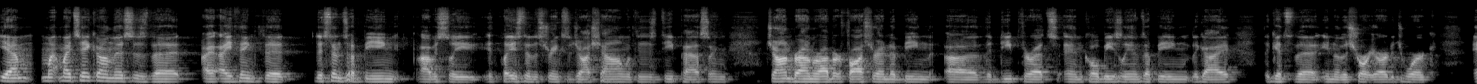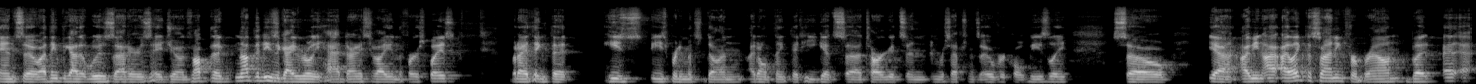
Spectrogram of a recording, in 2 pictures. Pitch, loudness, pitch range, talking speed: 125 Hz, -22 LUFS, 115-130 Hz, 250 wpm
